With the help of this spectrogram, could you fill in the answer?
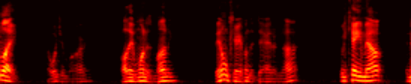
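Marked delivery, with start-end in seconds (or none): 0.6-4.0 soft, unbothered deadpan; retold calm. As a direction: shrug it off quietly, imitating a man who expected it. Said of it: "he was just as calm".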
